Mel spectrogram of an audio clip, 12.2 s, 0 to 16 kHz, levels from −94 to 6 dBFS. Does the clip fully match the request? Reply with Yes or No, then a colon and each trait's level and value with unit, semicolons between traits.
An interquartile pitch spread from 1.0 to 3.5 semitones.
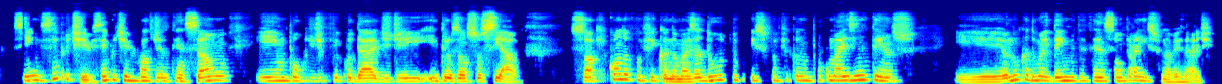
No: average, 4.1 semitones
